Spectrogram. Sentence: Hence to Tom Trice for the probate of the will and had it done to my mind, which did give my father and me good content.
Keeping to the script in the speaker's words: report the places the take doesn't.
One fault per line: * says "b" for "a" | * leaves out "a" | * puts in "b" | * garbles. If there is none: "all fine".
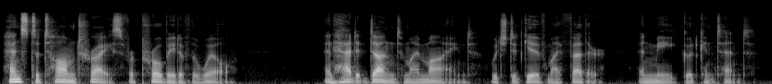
* leaves out "the"
* says "feather" for "father"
